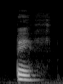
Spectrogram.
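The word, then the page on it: pez: Spanish (Spain)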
